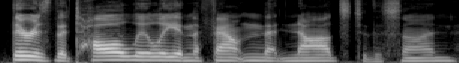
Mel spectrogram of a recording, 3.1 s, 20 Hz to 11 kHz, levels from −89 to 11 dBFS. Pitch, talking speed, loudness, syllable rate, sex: 165 Hz, 255 wpm, -16 LUFS, 5.2 syllables/s, female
